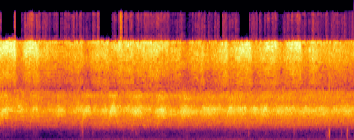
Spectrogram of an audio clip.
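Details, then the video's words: Cicadas singing in the midsummer heat, a loud, continuous high buzzing drone with a slightly pulsing texture, joined by faint scattered clicks and a low background rumble. "삼복더위에 들을 수 있는 매미 소리"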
